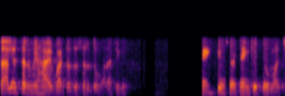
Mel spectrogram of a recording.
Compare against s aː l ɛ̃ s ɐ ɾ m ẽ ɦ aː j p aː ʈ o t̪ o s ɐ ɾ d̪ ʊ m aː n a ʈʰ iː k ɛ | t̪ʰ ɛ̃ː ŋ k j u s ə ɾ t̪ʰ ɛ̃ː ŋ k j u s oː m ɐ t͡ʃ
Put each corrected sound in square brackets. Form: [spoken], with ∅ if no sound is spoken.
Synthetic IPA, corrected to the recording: s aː l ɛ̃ s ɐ ɾ m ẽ ɦ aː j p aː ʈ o t̪ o s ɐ ɾ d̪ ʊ m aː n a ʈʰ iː k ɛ | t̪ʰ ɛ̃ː ŋ k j u s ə ɾ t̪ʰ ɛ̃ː ŋ k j u s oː m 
